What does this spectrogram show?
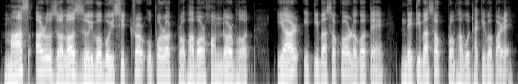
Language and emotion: Assamese, neutral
